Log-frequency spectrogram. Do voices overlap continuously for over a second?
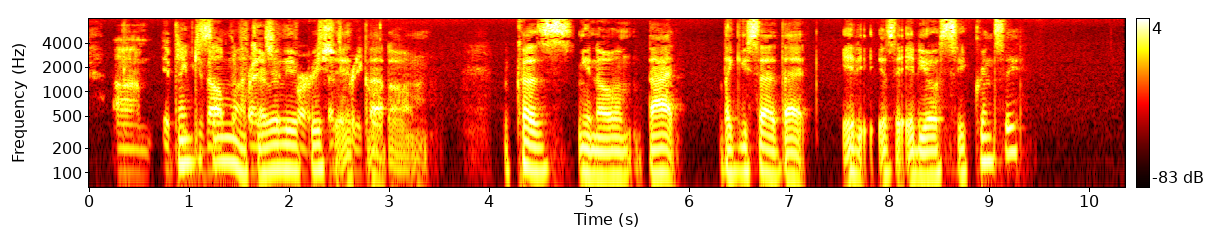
Yes, from 0.9 s

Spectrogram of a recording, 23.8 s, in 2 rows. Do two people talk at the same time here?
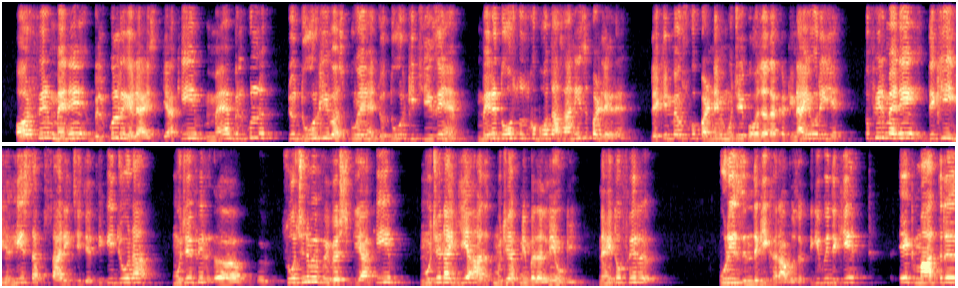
No

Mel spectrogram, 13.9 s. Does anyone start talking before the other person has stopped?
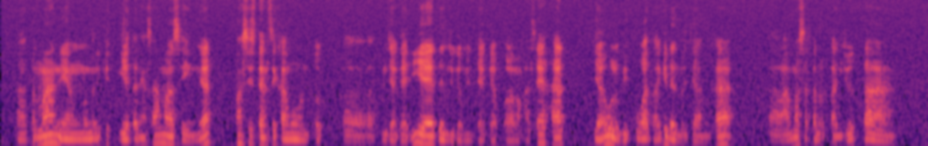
No

